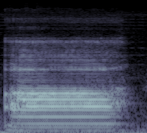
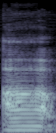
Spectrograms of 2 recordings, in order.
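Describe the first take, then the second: First: The vowel is held and dragged out. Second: The vowel is said short and clipped. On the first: "is a long vowel" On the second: "without it would be a short vowel"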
